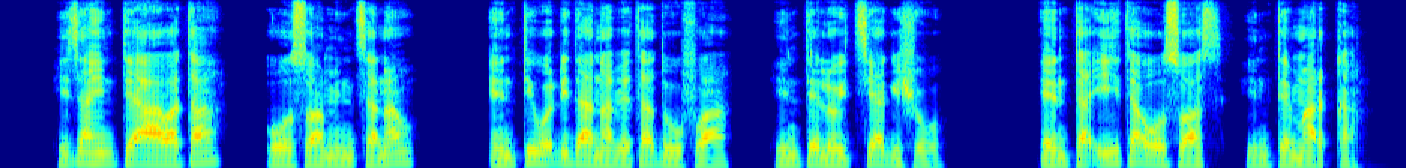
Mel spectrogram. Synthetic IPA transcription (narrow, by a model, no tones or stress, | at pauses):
hɪzɐhɪnt̪ːɛaːwɐt̪ɐ | ʔo̞ːsʊwaːmɪnt͡sːɐnɐw | ʔɛnt̪ːɪwɔɗɪd̪anɐbɛt̪ɐd̪uːfʊwaː | hɪnt̪ːɛlɔjt͡sːɪjaːɡɪʃo̰ː | ʔɛnt̪ːɐʔiːt̪ɐo̞ːsʊwaːshɪnt̪ːɛmɐɾkːɐ̰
